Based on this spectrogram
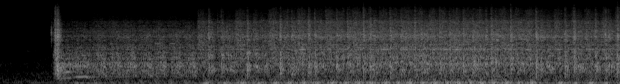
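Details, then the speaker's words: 1983 Ferrari 308 QV with a battery that won't hold enough charge: slow, uneven cranking with a steady rush that nearly catches but never fires; owner suspects the weak battery; weak cranking, fails to start. "I've got two major problems number one is that the battery no matter what I do doesn't seem to hold enough charge to be able to fire the engine over"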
